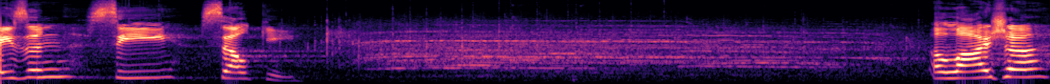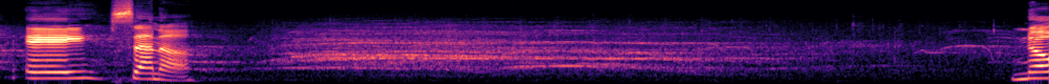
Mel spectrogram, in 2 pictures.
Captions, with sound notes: Jazon C. Selke, (crowd cheering) (crowd applauding) Elijah A. Sena, (crowd cheering) (crowd applauding)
